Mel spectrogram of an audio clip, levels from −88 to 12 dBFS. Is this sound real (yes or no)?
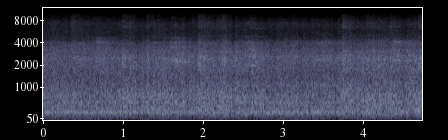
yes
